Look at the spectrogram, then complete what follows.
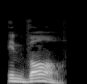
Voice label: "involve", English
